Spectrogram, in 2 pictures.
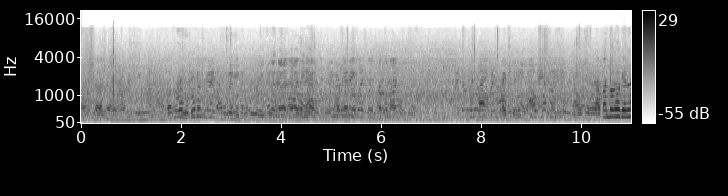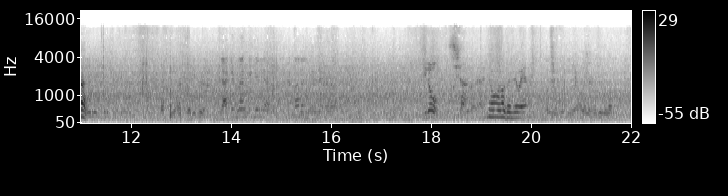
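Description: Men talk and call out at a distance outdoors.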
